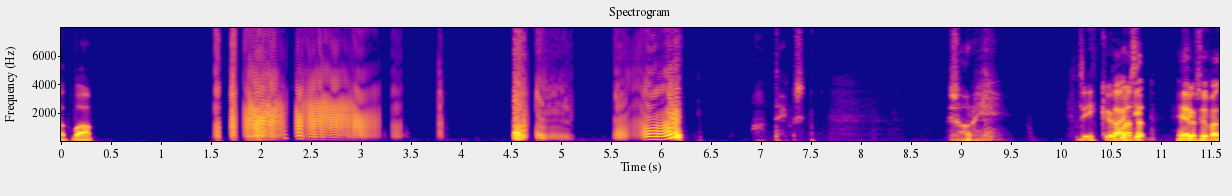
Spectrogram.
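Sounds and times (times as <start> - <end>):
speech: 0.0 - 0.4, 9.0 - 9.4, 10.2 - 11.5
farting: 1.5 - 3.9, 4.5 - 6.3.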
